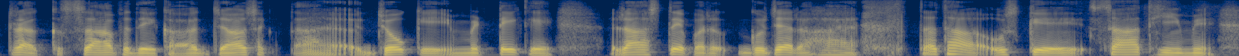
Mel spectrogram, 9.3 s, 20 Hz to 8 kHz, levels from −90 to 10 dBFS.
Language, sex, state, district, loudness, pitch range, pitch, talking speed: Hindi, male, Chhattisgarh, Sukma, -16 LUFS, 105-125 Hz, 110 Hz, 120 wpm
